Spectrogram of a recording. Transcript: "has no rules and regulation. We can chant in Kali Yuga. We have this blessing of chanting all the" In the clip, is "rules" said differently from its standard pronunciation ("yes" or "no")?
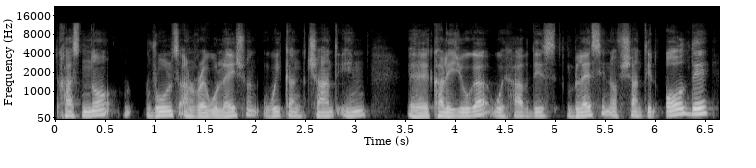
yes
